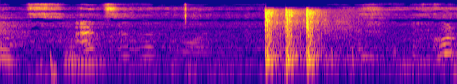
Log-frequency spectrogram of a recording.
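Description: A short, rapid rattle of sharp clicks or knocks, lasting about a third of a second, about one and a half seconds in.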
